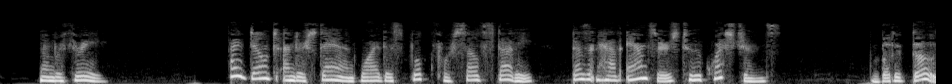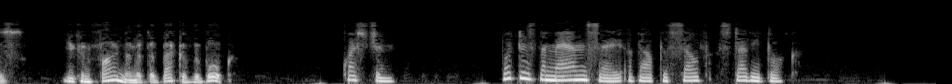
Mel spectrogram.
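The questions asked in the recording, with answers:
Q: What does the man say about the self-study book?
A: It has answers at the back of the book.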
